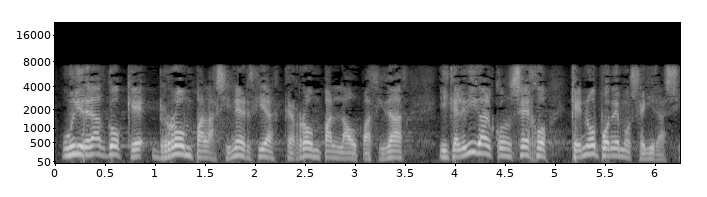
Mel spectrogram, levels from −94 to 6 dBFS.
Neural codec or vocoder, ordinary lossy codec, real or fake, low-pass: none; none; real; 7.2 kHz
